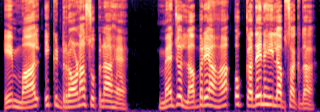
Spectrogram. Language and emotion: Punjabi, angry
